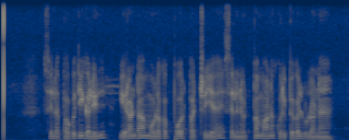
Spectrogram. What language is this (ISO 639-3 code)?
tam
